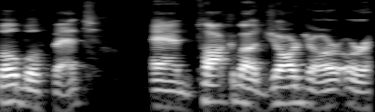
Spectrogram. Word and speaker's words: Jar Jar: You're the only person I know who pronounces it Jaja. Look, It's Jar Jar.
